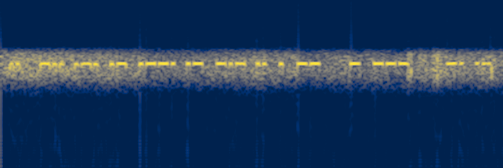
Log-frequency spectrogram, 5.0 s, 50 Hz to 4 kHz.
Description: Morse code, heard as a keyed tone, about 37 wpm, 760 Hz, with noise. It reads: I DRAPAKIEM TO NA
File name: dlazaawansowanych / nagraniazpasma / websdr recording 3565.0kHz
